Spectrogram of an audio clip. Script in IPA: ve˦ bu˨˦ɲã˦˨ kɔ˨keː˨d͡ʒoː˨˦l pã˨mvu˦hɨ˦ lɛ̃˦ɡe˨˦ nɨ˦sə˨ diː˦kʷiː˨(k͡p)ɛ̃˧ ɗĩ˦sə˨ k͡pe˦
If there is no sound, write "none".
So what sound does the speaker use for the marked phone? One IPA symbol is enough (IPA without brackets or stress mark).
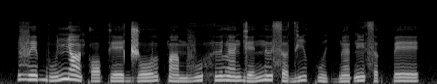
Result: ɡ͡b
